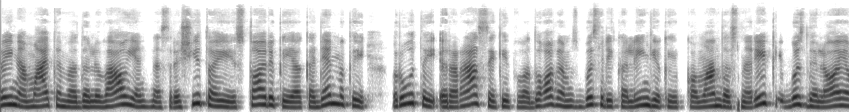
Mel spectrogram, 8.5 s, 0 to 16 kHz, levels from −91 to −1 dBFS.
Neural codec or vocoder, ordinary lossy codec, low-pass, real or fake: codec, 44.1 kHz, 7.8 kbps, DAC; MP3, 64 kbps; 14.4 kHz; fake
